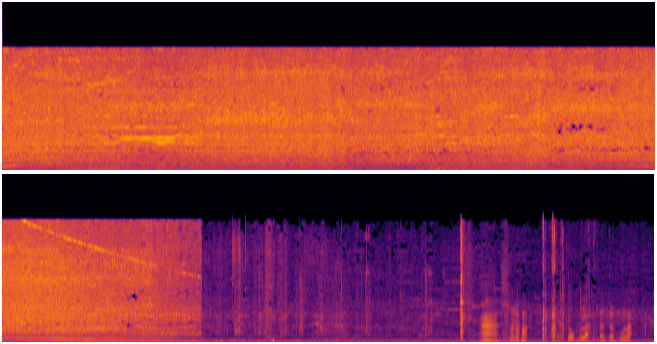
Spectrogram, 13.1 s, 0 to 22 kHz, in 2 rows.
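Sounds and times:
angle grinder grinding tile: 0:00.0 - 0:08.6.

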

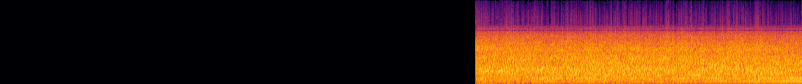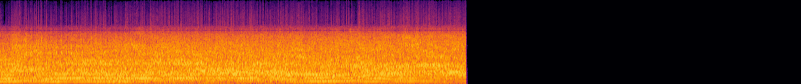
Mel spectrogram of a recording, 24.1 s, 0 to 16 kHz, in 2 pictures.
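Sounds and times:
helicopter rotor and engine: 0:07.2 - 0:19.0.

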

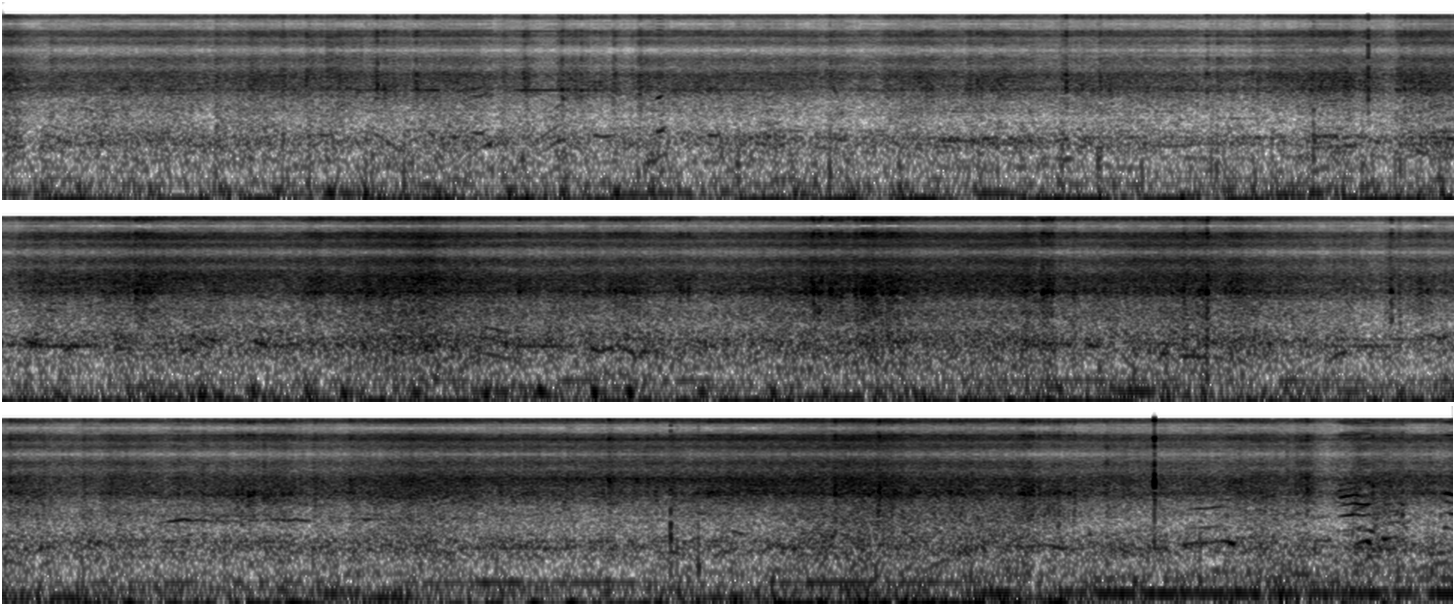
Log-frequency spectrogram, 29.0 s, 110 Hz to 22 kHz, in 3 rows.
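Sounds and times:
low rumble: 0:15.8 - 0:29.0.

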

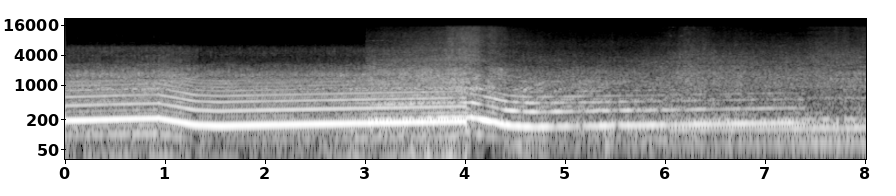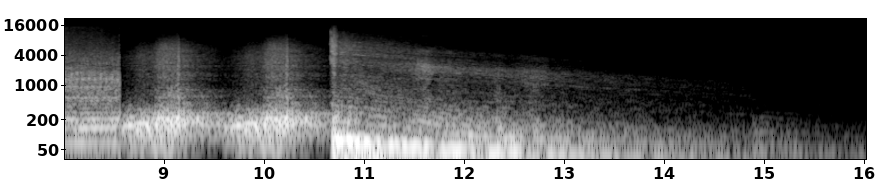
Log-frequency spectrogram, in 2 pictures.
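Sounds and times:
car engine accelerating through exhaust: 0:00.0 - 0:08.6.

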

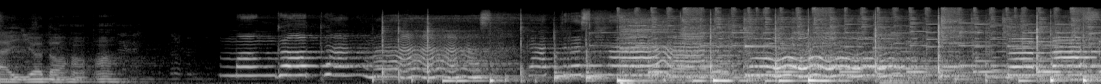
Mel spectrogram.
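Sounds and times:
percussion: 0:03.6 - 0:11.0.

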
